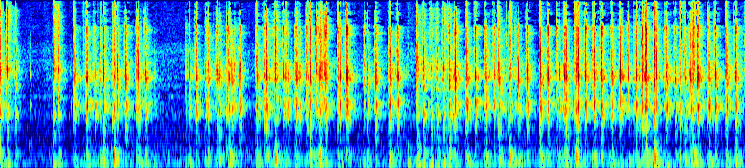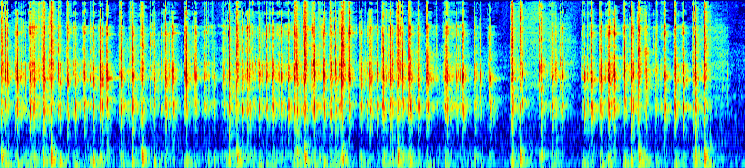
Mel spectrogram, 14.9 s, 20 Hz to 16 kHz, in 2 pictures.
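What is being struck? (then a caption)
Mechanical keyboard with plastic keycaps. Fingertips type quickly and densely on the letter keys of a backlit ROCCAT G65 mechanical keyboard with plastic keycaps. The result is a fast, continuous stream of short, bright, clacky keystrokes with only brief pauses, over a faint steady low hum.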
